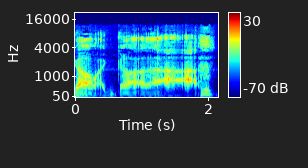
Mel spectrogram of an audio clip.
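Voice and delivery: low, slow, stunned groan of disbelief; dismayed Gohan. Retold or imitated. Gohan watching Kai go down, low and slow dismay. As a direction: drag it out, stunned and worn. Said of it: "you have Gohan is like".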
